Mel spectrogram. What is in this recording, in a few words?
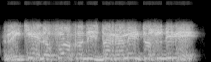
voice message art command oneself, crew tanks italian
